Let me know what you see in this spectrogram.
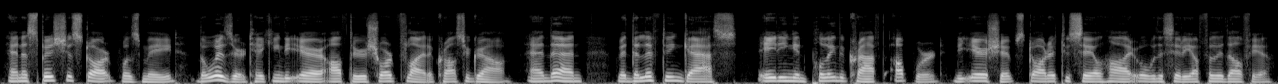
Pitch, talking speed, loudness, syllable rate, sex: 140 Hz, 190 wpm, -17 LUFS, 4.9 syllables/s, male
